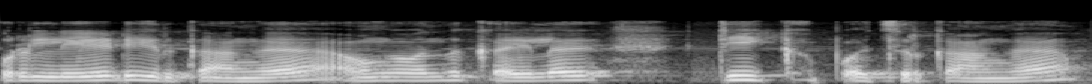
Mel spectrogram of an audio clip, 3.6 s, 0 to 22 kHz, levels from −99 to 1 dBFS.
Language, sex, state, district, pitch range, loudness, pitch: Tamil, female, Tamil Nadu, Kanyakumari, 170-195 Hz, -14 LUFS, 185 Hz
